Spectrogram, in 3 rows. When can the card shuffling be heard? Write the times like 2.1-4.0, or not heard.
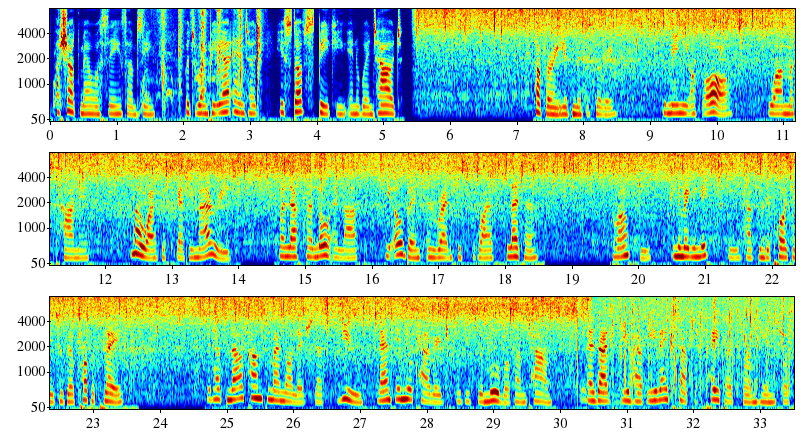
1.4-3.2, 21.6-23.1.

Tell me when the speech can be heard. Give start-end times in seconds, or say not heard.
0.0-5.3, 7.2-18.6, 19.6-23.6, 24.7-33.4.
